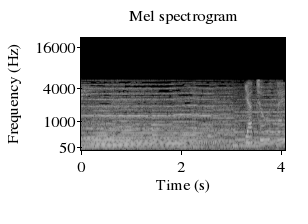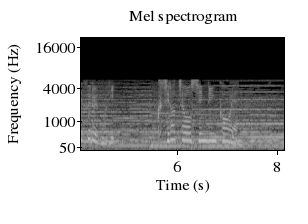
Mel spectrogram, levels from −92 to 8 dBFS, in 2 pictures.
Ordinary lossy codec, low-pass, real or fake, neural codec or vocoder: none; 5.4 kHz; real; none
